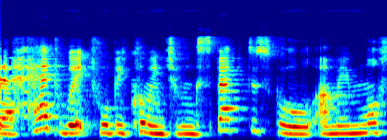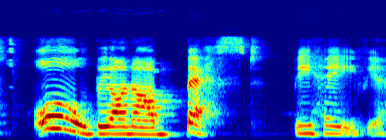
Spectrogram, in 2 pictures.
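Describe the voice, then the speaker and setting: A woman in a put-on character voice uses a stern tone at a fairly high pitch, keeping a moderate pace with hardly any pauses. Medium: read story. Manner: stern, cross.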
